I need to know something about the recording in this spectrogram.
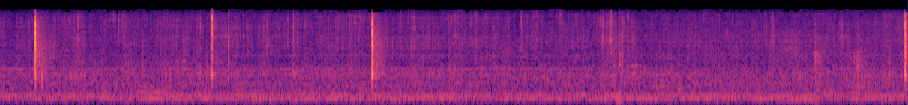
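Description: Thin plastic cup of mealworms clicking as it flexes in the hand: three sharp clicks about a second apart, then a fainter one, over a faint steady low hum.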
